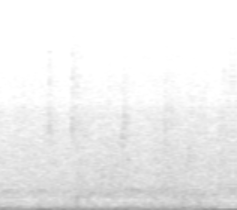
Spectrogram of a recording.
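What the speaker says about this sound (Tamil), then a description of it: "மழை பெய்ய ஆரம்பிச்சிச்சு" Steady rain falling at a Jain temple site in Mumbai, a continuous dense patter with no voices, even in loudness throughout.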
